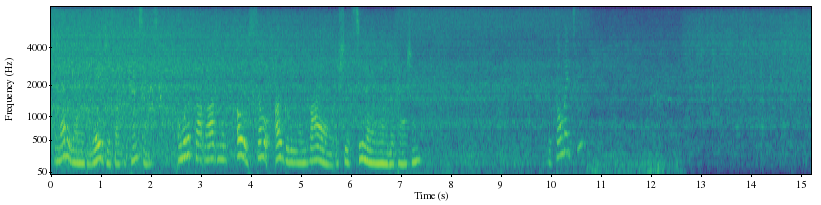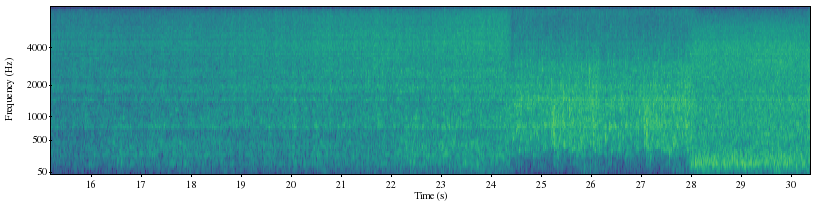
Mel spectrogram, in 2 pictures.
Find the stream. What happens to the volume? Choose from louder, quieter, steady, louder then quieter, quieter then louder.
quieter then louder.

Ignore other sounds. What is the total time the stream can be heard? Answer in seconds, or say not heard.
30 s.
